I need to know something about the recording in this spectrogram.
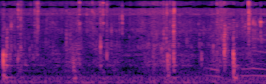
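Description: A mesh net being shaken out over a plastic bucket of small live field fish: a few scattered short knocks and rustles.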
